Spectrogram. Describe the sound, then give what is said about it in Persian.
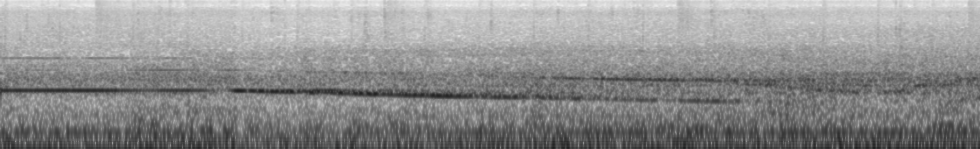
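An air raid siren heard in parts of Tehran, Iran: a steady wail with a long, slowly falling tone, alongside a continuous hiss like rain and a low background rumble. No one speaks. “شنیده شدن صدای آژیر در بخش‌هایی از تهران و تغییر مسیر هواپیمای شرکت ترکیش، مسئولان دلیل این اتفاق را بدی هوا می‌دانند.”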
